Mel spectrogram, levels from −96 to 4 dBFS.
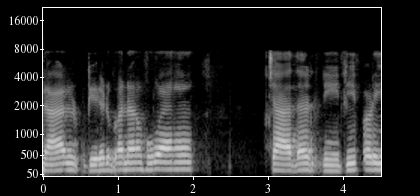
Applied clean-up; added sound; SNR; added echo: neural mask model DeepFilterNet 3.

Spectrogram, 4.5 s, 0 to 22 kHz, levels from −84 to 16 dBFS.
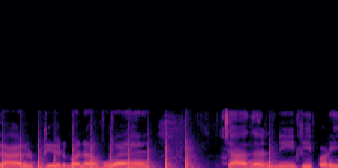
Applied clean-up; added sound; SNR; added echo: none; Knock / Wood; 8 dB; none.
